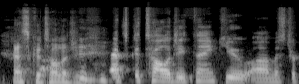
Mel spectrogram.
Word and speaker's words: eschatology: you have picked up on a lot of Shakeology am i pronouncing that right is scatology eschatology etiquette ology Thank You mr.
